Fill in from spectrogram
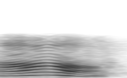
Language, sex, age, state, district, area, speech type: Assamese, female, 60+, Assam, Dibrugarh, rural, conversation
